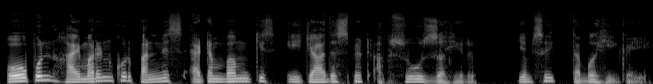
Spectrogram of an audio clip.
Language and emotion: Kashmiri, sad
